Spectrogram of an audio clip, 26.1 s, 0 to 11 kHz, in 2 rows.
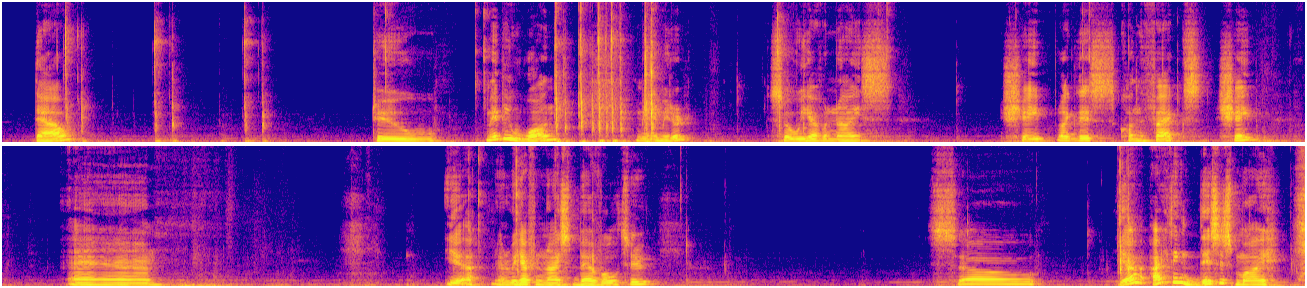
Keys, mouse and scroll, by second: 0.6 e, 4.7-6.1 drag, 6.1 m, 7.3-8.7 middle drag, 8.7 click, 9.5-10.8 middle drag, 10.8 click, 11.3-14.5 middle drag, 17.6 click, 22.6-24.2 middle drag, 24.2 Tab, 24.5-25.4 scroll down 1, 25.4-26.0 middle drag.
